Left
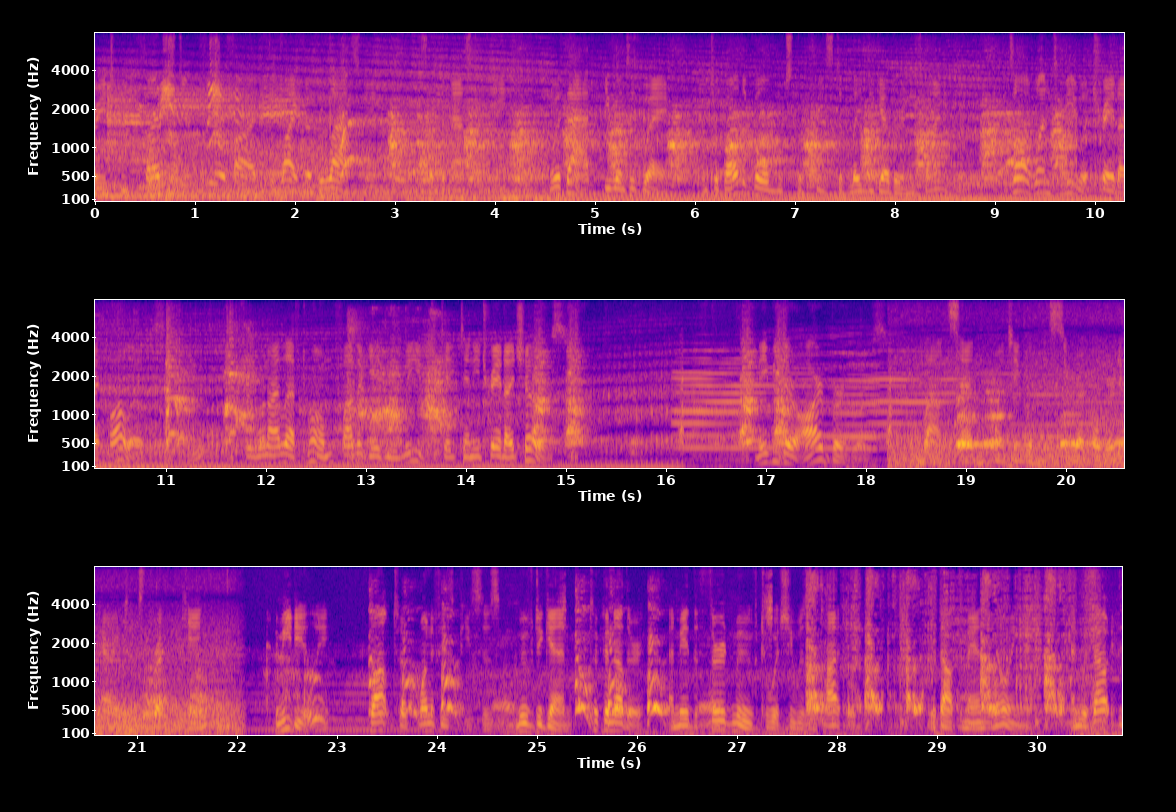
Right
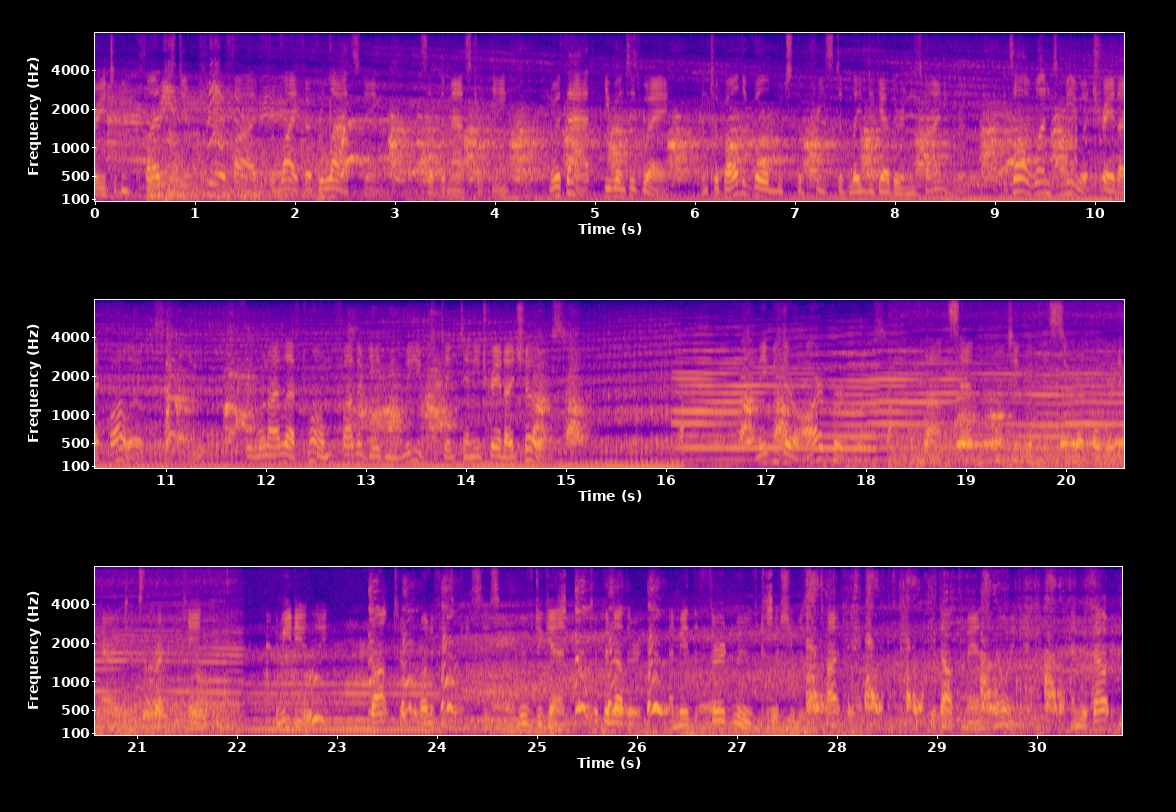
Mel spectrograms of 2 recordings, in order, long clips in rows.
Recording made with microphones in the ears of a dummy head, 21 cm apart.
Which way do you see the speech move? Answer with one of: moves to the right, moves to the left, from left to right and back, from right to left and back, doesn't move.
doesn't move.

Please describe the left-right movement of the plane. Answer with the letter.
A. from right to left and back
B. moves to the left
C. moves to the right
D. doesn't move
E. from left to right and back
C.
